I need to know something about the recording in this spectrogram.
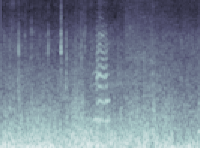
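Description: Wind buffeting the camera microphone on an open pedal boat at sea: a steady, loud low rumble with waves around the boat.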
